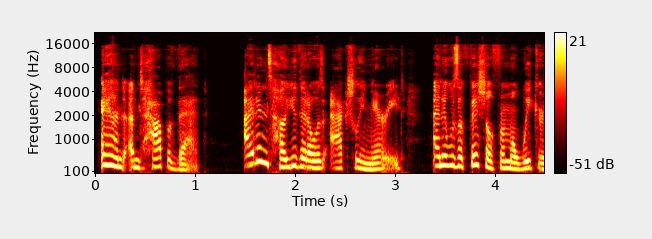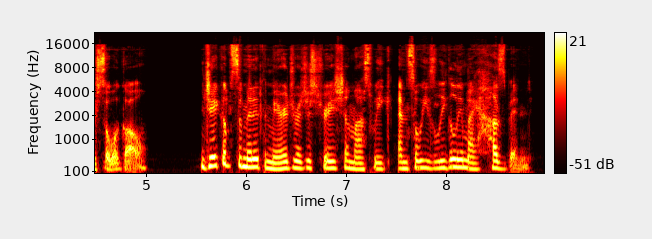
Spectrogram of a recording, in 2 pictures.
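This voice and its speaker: A woman voicing a calm older sister who speaks in a measured, patronizing way in a voiced story. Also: medium pitch, no room sound, voice pushed down, close to an everyday voice. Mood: firm. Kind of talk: voiced text story dialogue.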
